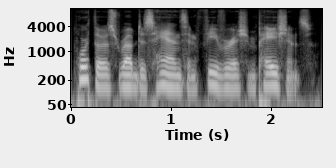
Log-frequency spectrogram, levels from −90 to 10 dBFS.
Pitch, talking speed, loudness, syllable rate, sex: 135 Hz, 165 wpm, -18 LUFS, 5.9 syllables/s, male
